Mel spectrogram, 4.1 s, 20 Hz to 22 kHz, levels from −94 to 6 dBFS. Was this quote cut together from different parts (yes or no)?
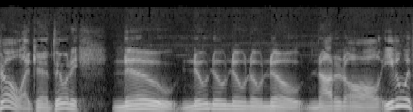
no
